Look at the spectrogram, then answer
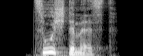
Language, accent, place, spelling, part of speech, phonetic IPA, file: German, Germany, Berlin, zustimmest, verb, [ˈt͡suːˌʃtɪməst], De-zustimmest.ogg
- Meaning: second-person singular dependent subjunctive I of zustimmen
